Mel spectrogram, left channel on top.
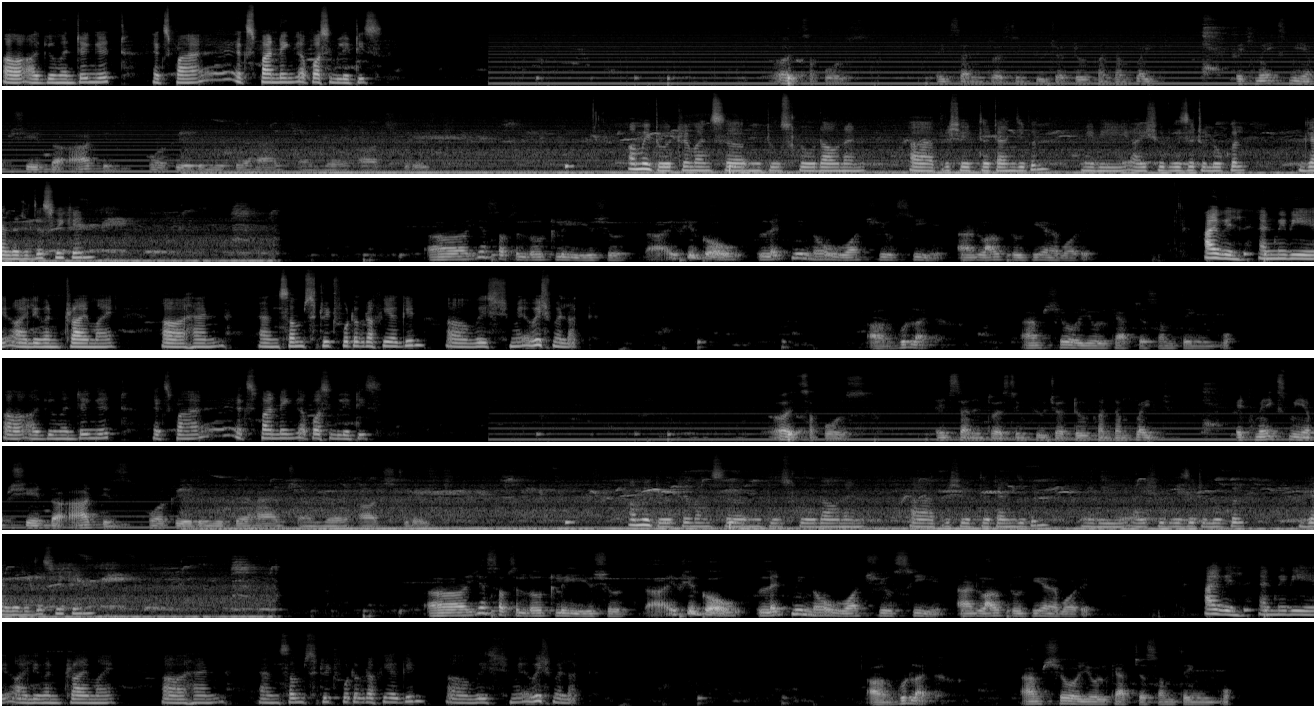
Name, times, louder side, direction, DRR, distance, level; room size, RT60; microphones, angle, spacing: voice 1, 0.0-3.8 12.0-12.2 18.7-18.8 19.4-21.8 22.2-23.6 23.9-25.6 26.1-27.2 38.3-40.5 41.0-41.6 41.9-45.1, left 4 dB, 40° left, 0.4 m, -28 dB
sound 1, 4.9-24.5, left 3 dB, 85° left, 0.7 m, -46 dB
voice 2, 7.7-8.7 9.3-11.7 12.3-17.5 25.9-26.1 29.8-30.0 30.5-37.2 48.0-48.8 49.5-51.6, right 4 dB, 50° right, 0.4 m, -33 dB
sound 2, 14.9-29.0, right 1 dB, 30° right, 1.0 m, -35 dB
4.6 x 2.3 x 4.6 m
head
